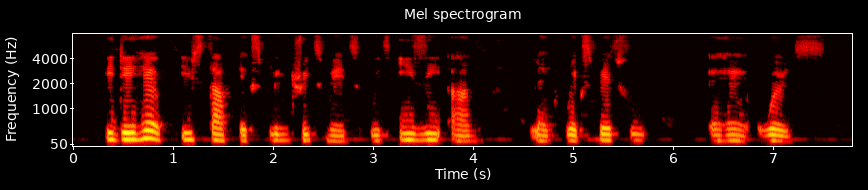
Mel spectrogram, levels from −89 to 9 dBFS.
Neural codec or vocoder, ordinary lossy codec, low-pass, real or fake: none; none; none; real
